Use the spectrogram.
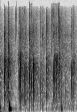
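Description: An audience at a Hindi poetry and shayari gathering claps in a short, fairly quiet burst, with scattered hand claps rising and falling over about a second and a half.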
